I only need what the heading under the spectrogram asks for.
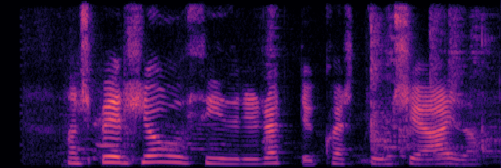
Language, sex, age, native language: Icelandic, female, 11, Icelandic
